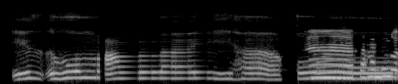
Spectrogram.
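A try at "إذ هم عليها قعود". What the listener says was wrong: Tahan. Jadi jangan dulu dilepas ya sebelum menginjak huruf H. Idhum ya. Jangan dulu dilepas lidah dari ujung lidah dari ujung gigi seri atas sebelum menginjak ke huruf H.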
